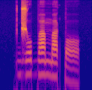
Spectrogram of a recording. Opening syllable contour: high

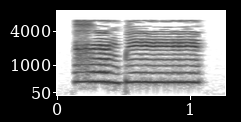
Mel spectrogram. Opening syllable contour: high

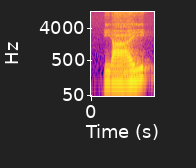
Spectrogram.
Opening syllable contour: rising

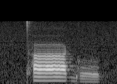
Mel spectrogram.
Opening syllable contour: high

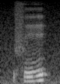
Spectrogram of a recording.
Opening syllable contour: rising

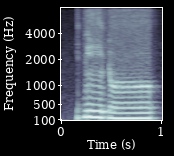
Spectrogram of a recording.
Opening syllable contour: high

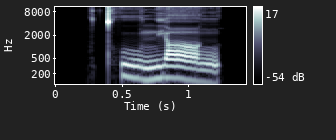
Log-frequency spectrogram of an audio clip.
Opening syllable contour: falling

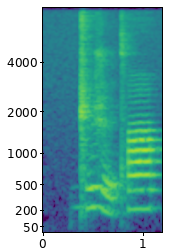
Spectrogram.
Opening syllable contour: high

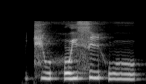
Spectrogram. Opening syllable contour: low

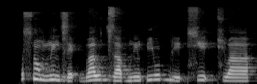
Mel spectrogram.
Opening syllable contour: falling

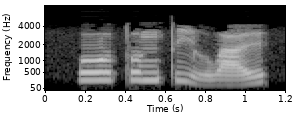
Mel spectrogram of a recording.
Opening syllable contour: high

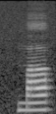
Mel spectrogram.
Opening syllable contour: high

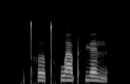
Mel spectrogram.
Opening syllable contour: rising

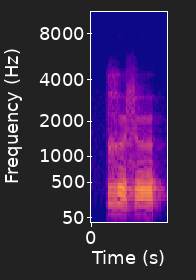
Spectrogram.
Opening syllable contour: falling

